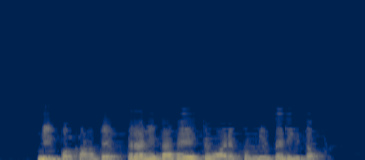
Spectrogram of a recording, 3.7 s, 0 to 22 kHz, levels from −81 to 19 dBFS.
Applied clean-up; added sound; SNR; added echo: neural mask model DeepFilterNet 3.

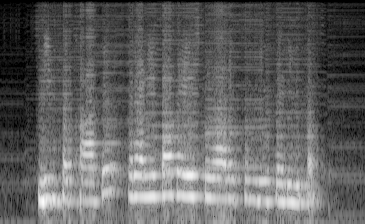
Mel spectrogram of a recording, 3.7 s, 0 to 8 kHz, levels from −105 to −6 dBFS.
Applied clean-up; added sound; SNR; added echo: neural separator model SepFormer DNS4.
